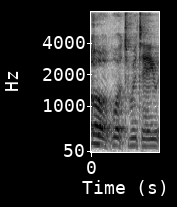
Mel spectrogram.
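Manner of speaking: plain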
